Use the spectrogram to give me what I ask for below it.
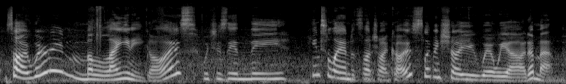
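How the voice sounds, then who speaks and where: Here the Australian vlogger sounds a little high and sing-song, talking a touch fast as she chats with her "guys" on a casual walking vlog. She's outdoors in a country town and along a creek, and background noise can be heard.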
